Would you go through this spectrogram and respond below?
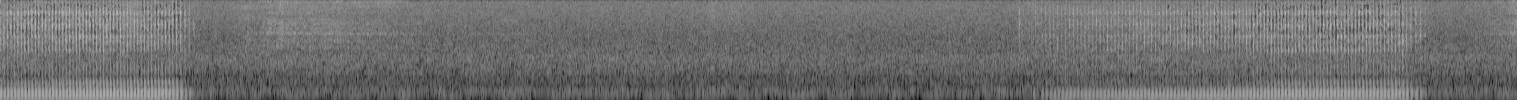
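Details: Sleeping dog snoring: two long, low, rumbling snores, each lasting about a second or two, separated by a quiet pause of around four seconds.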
